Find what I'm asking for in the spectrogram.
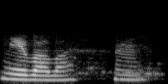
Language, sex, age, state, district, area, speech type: Bengali, female, 18-30, West Bengal, Howrah, urban, conversation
